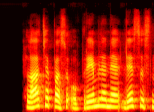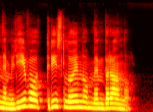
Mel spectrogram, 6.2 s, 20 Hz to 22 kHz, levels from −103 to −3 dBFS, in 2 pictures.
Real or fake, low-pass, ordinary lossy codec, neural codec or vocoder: fake; 19.8 kHz; MP3, 96 kbps; autoencoder, 48 kHz, 128 numbers a frame, DAC-VAE, trained on Japanese speech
